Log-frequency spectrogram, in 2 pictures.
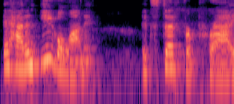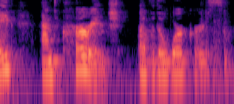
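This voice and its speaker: A woman's voice: fairly low pitch, lively intonation, slow, fairly bright tone. American woman teacher reading to young children. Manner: simple child-directed explaining, checks in with questions. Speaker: first grade teacher. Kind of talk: read-aloud with explanations to young children.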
